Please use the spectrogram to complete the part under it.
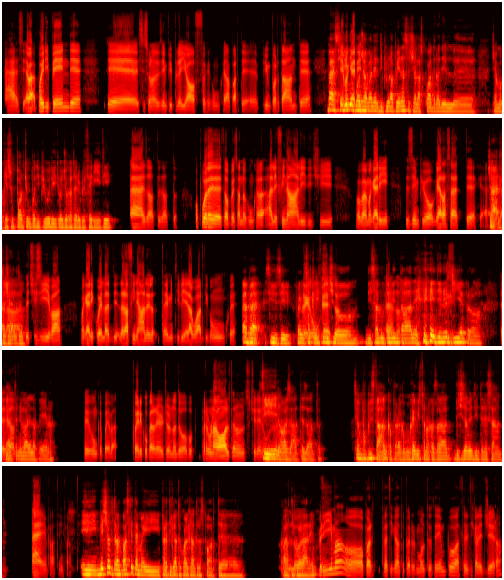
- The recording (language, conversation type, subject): Italian, unstructured, Quali sport ti piacciono di più e perché?
- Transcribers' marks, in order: "Vabbè" said as "vaè"; "Perché" said as "perè"; chuckle; "Perché" said as "perè"; laughing while speaking: "nulla"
